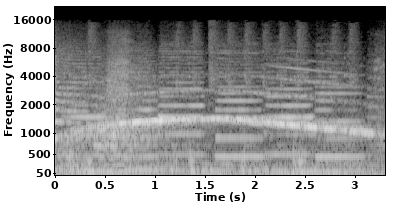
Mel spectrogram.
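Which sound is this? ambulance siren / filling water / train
ambulance siren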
